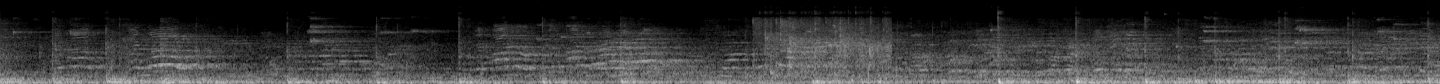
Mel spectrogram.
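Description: Young women chatter and call out in a large echoing gym.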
